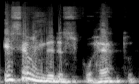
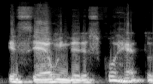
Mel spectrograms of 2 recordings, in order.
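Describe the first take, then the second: First: "Esse é o endereço correto" asked, pitched up towards "correto"; question intonation. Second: "Esse é o endereço correto" stated with a falling end on "correto"; statement intonation. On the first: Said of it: "eu estou perguntando". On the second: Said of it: "eu estou afirmando isso". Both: Shown as a demonstration.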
